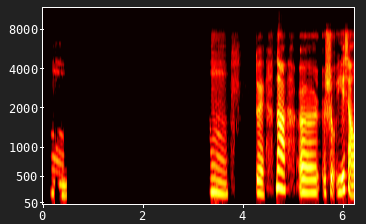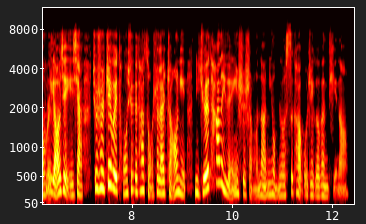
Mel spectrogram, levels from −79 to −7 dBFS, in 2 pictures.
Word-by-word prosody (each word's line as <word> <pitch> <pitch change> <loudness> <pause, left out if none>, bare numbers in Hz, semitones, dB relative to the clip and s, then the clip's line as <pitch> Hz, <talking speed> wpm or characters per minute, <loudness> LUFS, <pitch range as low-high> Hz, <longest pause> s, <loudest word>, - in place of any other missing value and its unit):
嗯。 185 -4 -9 2.9
嗯， 210 -4 -3 0.5
对， 205 -3 +1 0.2
那， 290 -3 +8 0.2
呃 220 0 +3
首 - - +1
也 225 +4 +5
想 175 -9 +4
了 220 - +3
解 245 -1 +2
一 175 - -6
下， 180 -1 0 0.2
就 290 - -2
是 295 0 +3
这 350 +6 +4
位 265 -6 +6
同 205 -2 -8
学 260 +4 -5
他 245 +2 -2
总 255 - -8
是 235 - -6
来 205 -2 +1
找 210 - -4
你， 195 -6 -4 0.2
你 225 - -4
觉 230 +5 +5
得 285 - +7
他 390 +4 +1
的 370 - -1
原 215 - -4
因 - - -5
是 200 - -6
什 - - -8
么 - - -13
呢？ 160 -3 -6
你 190 - -11
有 190 -1 -9
没 - - -12
有 170 0 -9
思 235 - -6
考 - - -4
过 - - -11
这 185 0 -10
个 165 0 -8
问 170 -1 -8
题 155 - -13
呢？ - - -12
215 Hz, 225 characters per minute, -22 LUFS, 185-245 Hz, 2.9 s, 那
